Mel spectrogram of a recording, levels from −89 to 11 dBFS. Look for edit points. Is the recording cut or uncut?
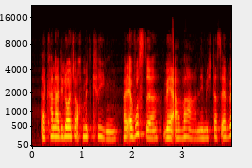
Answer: cut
